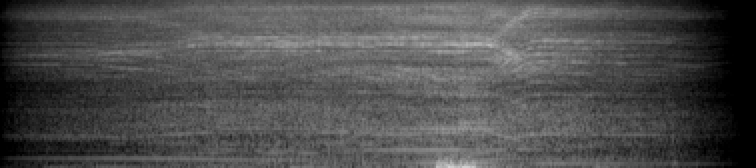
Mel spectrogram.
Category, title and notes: Sound effects > Objects / House appliances
AERORadio-Blue Snowball Microphone, CU Helicopter, RC, Fly By Nicholas Judy TDC
An RC helicopter flying by.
